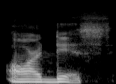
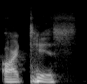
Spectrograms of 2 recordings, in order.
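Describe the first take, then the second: First: The middle consonant is a D sound. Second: The middle consonant is a T sound. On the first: The speaker calls it right. "A R D I S" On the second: The speaker calls it wrong. "not Artis"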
